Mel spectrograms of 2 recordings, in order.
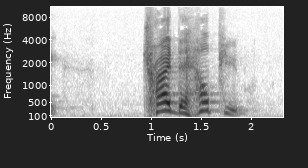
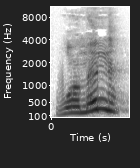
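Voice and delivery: voice of God; 6 semitones higher, 7 dB louder, much slower than usual. Acted. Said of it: "it's God saying".

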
